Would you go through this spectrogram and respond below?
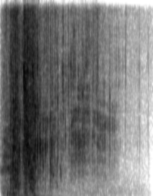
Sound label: Land Heavy Goo, footsteps; Warframe; Tenno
